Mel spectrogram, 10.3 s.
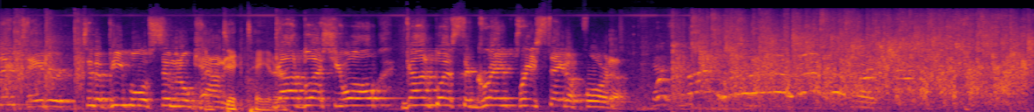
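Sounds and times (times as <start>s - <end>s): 
speech: 0.3s - 9.1s
raised voice: 2.0s - 3.0s
crowd applauding: 6.7s - 10.3s.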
